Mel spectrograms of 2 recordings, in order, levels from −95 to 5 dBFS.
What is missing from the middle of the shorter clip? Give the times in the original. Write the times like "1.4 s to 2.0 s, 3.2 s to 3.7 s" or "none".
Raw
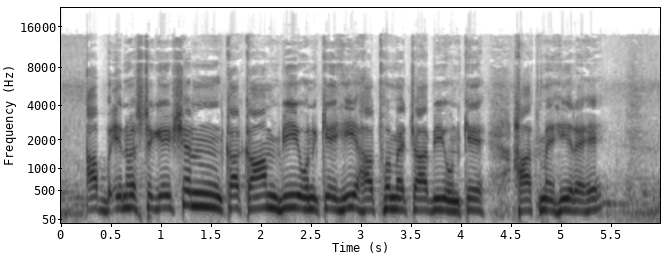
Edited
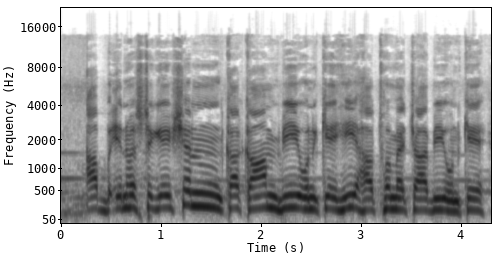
none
